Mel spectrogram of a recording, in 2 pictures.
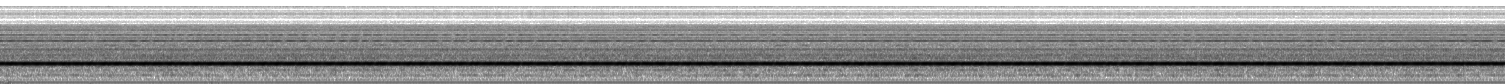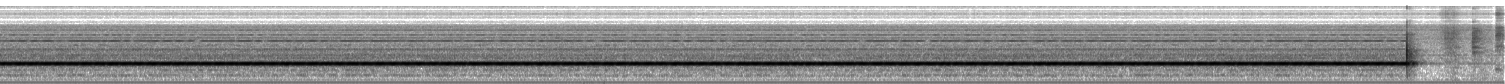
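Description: A steady, high-pitched electronic test tone recorded on the end of a VHS tape, over a faint low hum; it cuts off abruptly about a second before the end, leaving faint tape noise.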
